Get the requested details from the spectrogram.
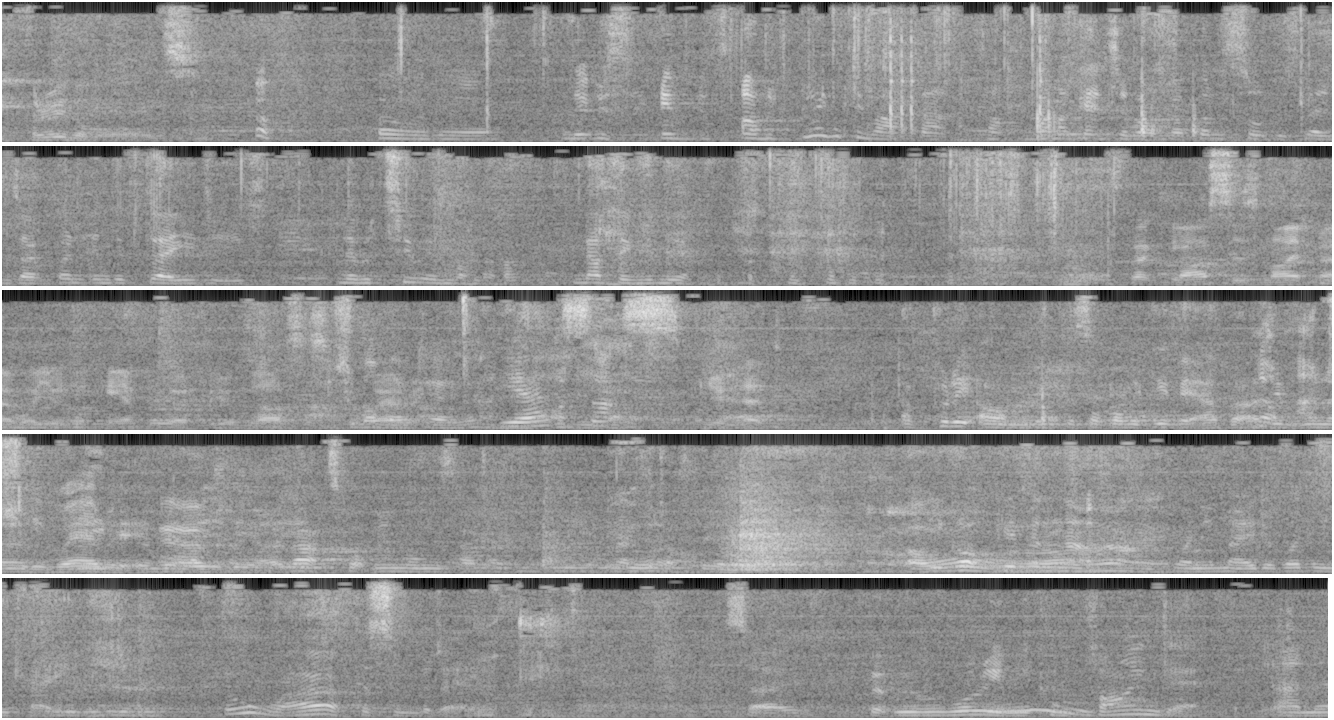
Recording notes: Record our daily breakfast conversation at Xcel Leisure Centre.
